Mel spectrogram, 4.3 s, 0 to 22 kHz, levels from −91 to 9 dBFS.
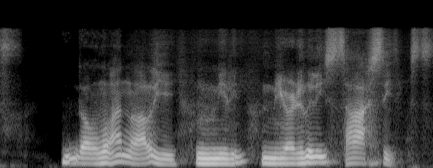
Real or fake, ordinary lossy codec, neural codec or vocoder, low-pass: fake; AAC, 64 kbps; codec, 16 kHz in and 24 kHz out, 0.4 kbps, LongCat-Audio-Codec, four codebook decoder; 10.8 kHz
